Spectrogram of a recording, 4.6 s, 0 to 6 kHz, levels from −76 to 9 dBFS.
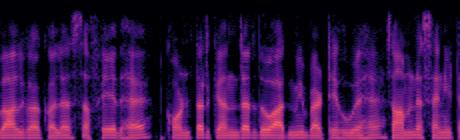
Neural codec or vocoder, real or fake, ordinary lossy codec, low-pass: codec, 16 kHz, 2 kbps, X-Codec, HuBERT features, trained on LibriSpeech; fake; none; 5.4 kHz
